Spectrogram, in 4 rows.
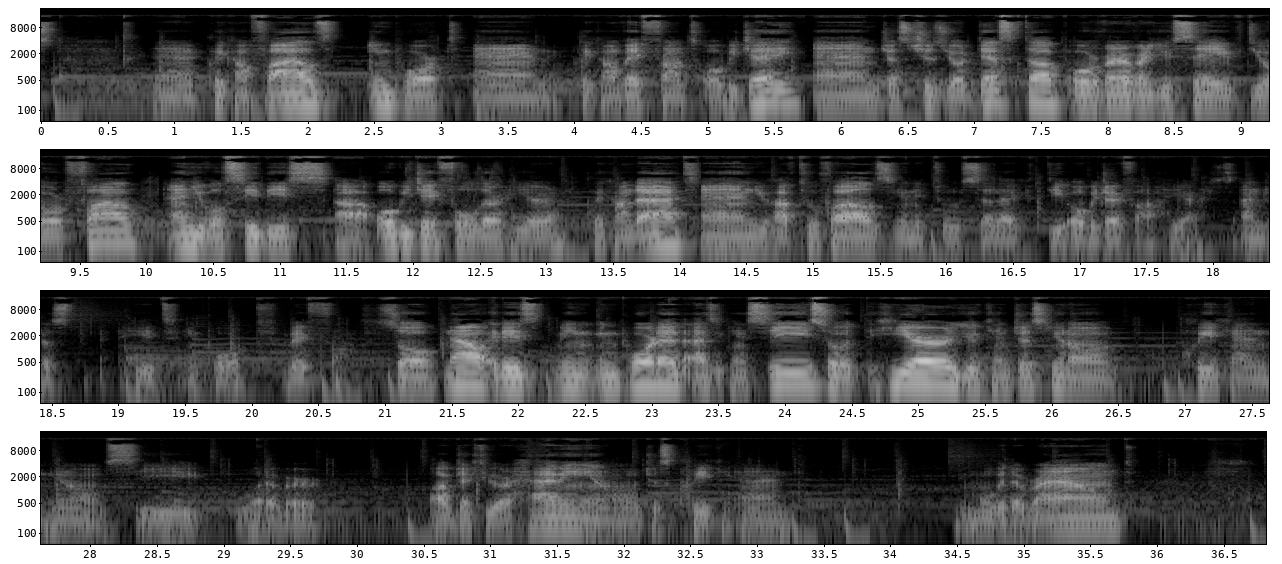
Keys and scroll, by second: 17.7-18.1 typing, 26.1 typing, 27.5-27.9 typing, 33.1 typing, 36.3 typing.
